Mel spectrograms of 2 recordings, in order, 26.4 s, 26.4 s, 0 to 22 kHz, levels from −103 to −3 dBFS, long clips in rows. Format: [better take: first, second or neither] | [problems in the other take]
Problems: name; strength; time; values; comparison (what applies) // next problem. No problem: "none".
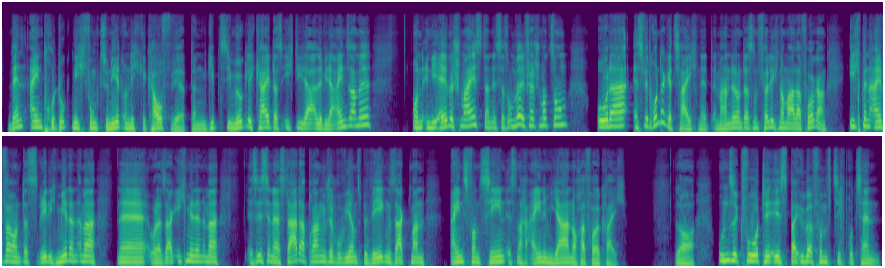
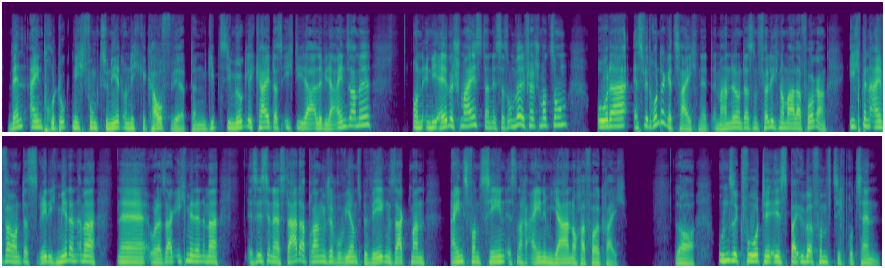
neither | none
